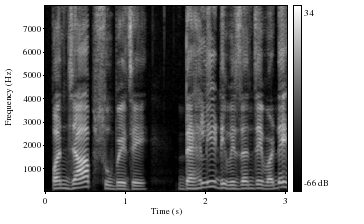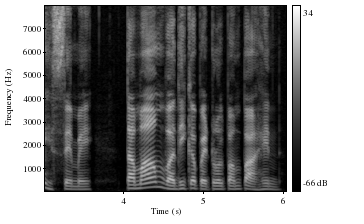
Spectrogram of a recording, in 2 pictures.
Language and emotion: Sindhi, neutral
